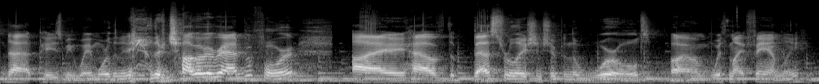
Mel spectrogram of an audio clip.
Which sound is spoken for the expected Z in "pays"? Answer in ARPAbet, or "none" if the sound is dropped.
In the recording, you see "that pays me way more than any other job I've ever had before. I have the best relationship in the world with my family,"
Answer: Z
